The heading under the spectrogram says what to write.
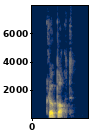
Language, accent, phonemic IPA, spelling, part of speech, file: French, France, /klɔ.pɔʁt/, cloporte, noun, LL-Q150 (fra)-cloporte.wav
- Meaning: 1. woodlouse 2. porter, concierge 3. worthless person, vermin; creep 4. hermit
